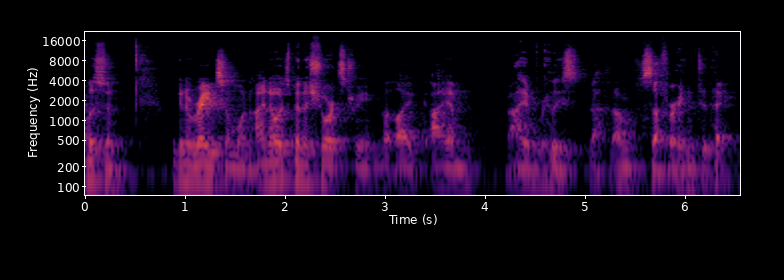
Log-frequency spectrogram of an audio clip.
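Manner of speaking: ordinary talk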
